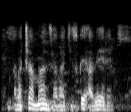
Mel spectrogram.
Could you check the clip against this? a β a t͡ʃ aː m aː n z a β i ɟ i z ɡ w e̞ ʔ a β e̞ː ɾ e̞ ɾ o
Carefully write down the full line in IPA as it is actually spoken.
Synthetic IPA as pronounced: a β a t͡ʃ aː m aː n z a β a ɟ i z ɡ w e̞ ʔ a β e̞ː ɾ e̞ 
